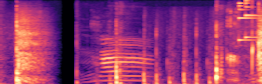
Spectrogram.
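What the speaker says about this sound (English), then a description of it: "This cube has brought us the addition of the cows" Minecraft cows moo in a couple of drawn-out, wavering calls, close and clear, followed by a quick run of clicks and small blocky sounds.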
